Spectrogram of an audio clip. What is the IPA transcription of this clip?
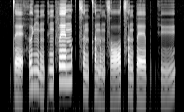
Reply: t̪ɛː˨˩hɵ˥ɥŋʊ˨˥ŋkɪ˥ŋ fɛː˥n̪ɐ˥k̚t͡sʰɵ˨˥nt̪ʰɐ˨˩n ɐ˨˩ŋsɔː˨˥ t͡sʰɐ˧ŋpɛː˨pɪ˥k̚ hyː˨˥

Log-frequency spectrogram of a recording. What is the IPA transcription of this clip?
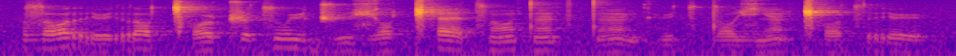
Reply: zɔ˧˥rø˩rɔ˦˨ǀʰɔ˩˧˩ ʈ͡ʂɵ˦˨t͡swʉ˦˨ d͡ʒʉ˩˧˩ʑɔ˩˧˩ ǁʰæ˦˨t͡s ɔ̃˧˥tæ̃˧˥t͡stæ̃˩˧˩ ɡʱʉ˩t͡sdɔ˩ ʑæ̃˩˧˩ǁʰɔ˩˧t͡srø˦˨

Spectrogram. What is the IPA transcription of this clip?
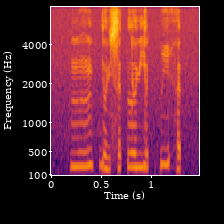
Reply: mʊ˧ŋn̪ɐ˥t̚jɵ˨˩ɥsɐ˨˥t̚ lɵ˧ɥjɵ˧t̚ piː˥hɐ˨˥t̚

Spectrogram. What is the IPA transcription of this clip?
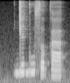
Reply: ɟe˦ɡu˦sʌ˨ ka˨

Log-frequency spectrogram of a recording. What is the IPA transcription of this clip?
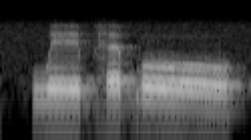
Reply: webʱɛ boː

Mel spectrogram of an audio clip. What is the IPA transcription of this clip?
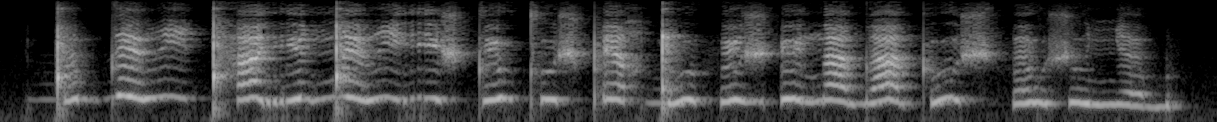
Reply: ɡ͡ǃə˧˥˧bdɛ˥˧βi˥˧ ǃʰa˧˥˧rʲə˧˥˧ ŋ͡ǃɛ˥˧βi˥˧rʲø˥˧ʃtø˧˥˧w tʼu˥˧ʃpʼɛ˥˧χɡ͡ǃu˧˥˧θø˧˥˧ʒ ʔø˥˧na˥˧da˧˥˧ tʼu˧˥˧ʃ θə˧˥˧w ʃu˥˧ ɲə˥˧b

